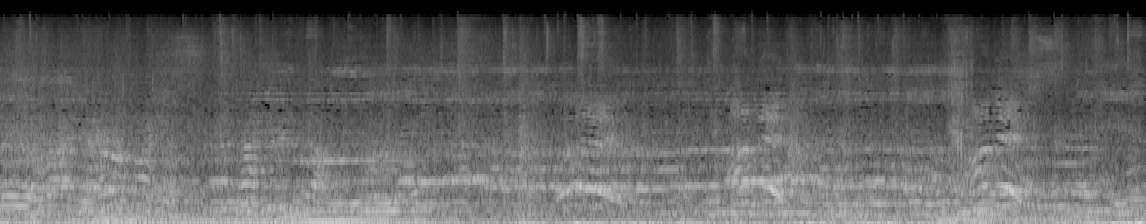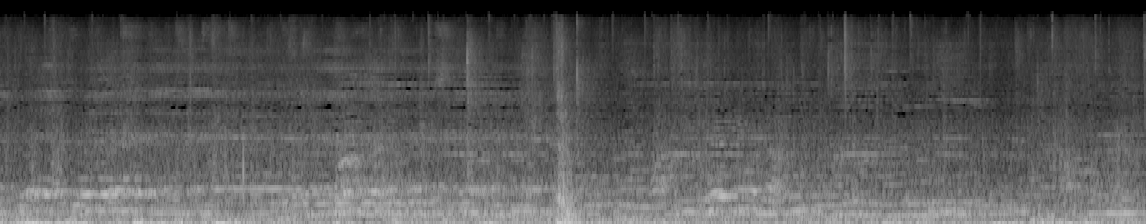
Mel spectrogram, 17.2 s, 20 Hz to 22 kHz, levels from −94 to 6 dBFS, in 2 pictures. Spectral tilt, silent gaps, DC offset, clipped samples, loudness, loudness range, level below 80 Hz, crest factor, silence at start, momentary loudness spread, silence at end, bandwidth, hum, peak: -6.5 dB/octave; none; under 0.1%; under 0.1%; -25 LUFS; 5 LU; -26 dBFS; 16 dB; 0 s; 8 LU; 0 s; 15.5 kHz; none; -6 dBFS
